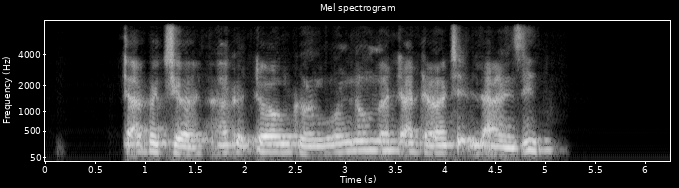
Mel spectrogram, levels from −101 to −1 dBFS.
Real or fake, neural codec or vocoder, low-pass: fake; codec, 16 kHz, 2 kbps, FreqCodec, smaller model; 7.2 kHz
